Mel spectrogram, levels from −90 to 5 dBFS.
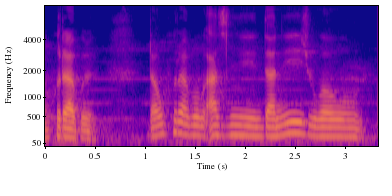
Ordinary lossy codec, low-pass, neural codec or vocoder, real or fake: none; none; none; real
